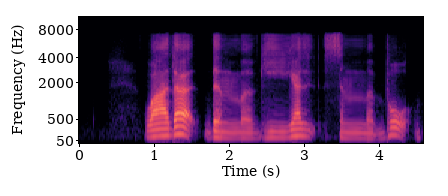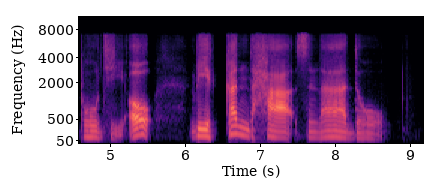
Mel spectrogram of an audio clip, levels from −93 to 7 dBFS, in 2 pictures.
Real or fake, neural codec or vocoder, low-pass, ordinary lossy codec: fake; codec, 16 kHz, 0.7 kbps, FocalCodec; 7.2 kHz; MP3, 64 kbps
